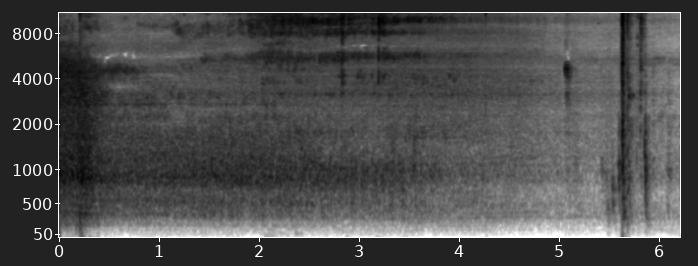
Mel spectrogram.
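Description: Pickup truck's running noise, loud at first and fading away over about five seconds. Near the end come a few sharp knocks as a plastic portable-toilet door swings open.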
